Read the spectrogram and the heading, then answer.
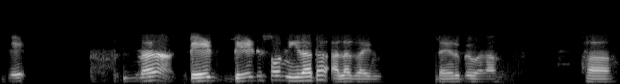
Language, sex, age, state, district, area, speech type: Sindhi, male, 18-30, Delhi, South Delhi, urban, conversation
